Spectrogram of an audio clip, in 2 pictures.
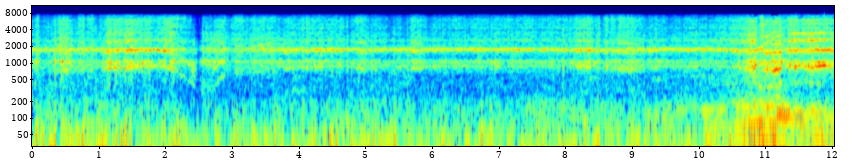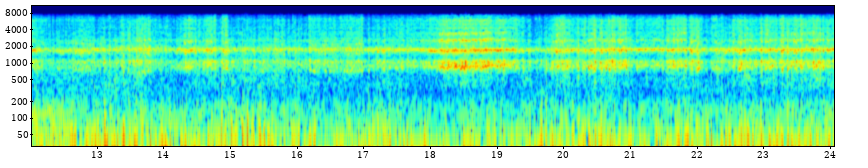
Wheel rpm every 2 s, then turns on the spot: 220, 150, 220, 230, 230, 220, 210, 220, 220, 220, 230, 230.
none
